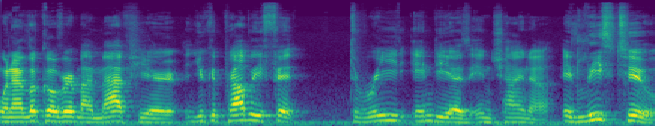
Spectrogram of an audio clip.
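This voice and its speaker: A man with an American accent talks in a normal speaking voice at a fairly high pitch. The recording is very clean, with a silent background. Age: 30s. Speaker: podcast host. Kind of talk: casual interview. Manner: fast, rambling with fillers.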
